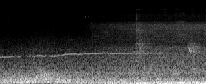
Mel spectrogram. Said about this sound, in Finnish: Jossakin kaukana jyrisee.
